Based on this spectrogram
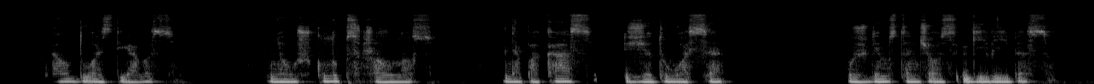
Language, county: Lithuanian, Utena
